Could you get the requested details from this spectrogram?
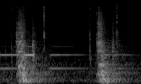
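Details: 2002-2005 Ford Explorer, with a new door lock actuator tested from the door switch before the panel is refitted: two crisp, quick motor buzzes about three quarters of a second apart, each ending cleanly; normal actuator operation.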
